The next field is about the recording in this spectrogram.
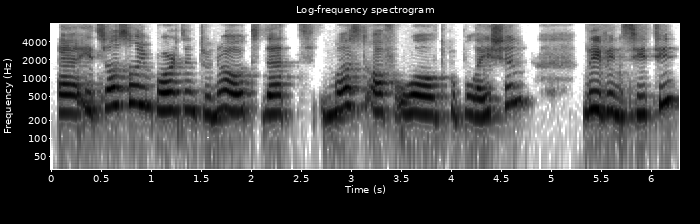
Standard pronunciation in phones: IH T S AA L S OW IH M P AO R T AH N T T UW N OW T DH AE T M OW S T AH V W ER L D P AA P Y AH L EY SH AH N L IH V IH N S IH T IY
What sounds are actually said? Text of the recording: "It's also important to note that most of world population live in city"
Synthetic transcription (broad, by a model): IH T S AA L S OW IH M P AO R T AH N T T UW N OW T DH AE T M OW S T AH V W ER L D P AA P Y AH L EY SH AH N L IH V IH N S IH T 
